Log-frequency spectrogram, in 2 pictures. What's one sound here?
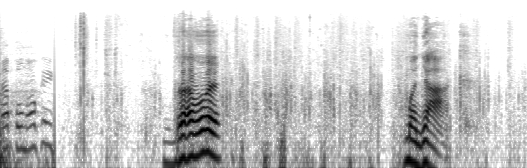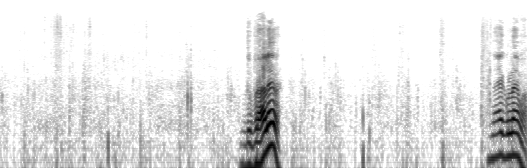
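Footsteps crunch on dry leaves and soil.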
